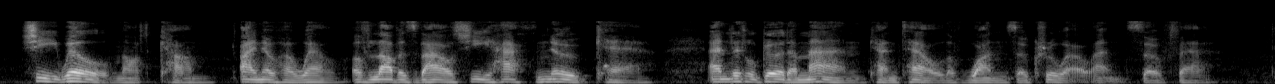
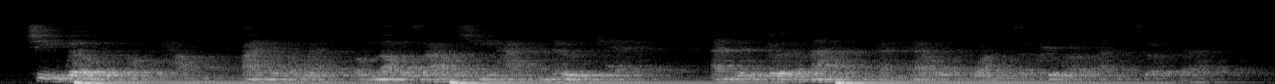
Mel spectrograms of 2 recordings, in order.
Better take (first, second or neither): first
